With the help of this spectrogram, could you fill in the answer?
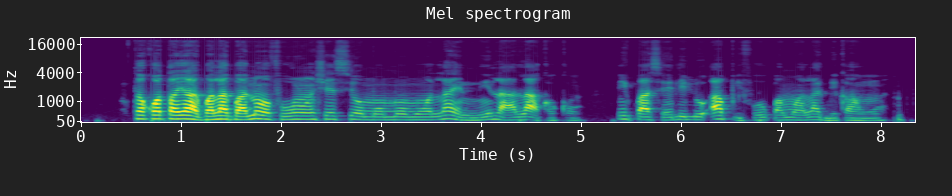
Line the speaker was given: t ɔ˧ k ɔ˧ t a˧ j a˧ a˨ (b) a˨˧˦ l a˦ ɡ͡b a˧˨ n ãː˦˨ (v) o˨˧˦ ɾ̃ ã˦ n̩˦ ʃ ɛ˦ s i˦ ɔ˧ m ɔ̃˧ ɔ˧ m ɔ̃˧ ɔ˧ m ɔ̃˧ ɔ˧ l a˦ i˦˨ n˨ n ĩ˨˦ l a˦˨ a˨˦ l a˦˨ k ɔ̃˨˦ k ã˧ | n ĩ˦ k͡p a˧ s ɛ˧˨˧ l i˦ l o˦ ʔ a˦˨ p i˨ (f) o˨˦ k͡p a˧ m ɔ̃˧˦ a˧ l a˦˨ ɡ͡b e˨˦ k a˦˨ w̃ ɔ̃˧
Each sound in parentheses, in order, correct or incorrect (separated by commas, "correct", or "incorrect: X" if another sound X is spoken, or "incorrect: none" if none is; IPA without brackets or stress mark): incorrect: ɡ͡b, incorrect: f, correct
